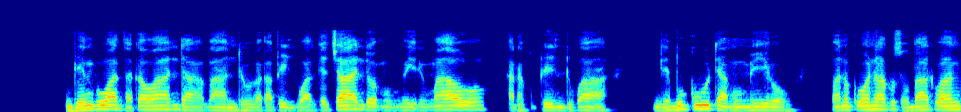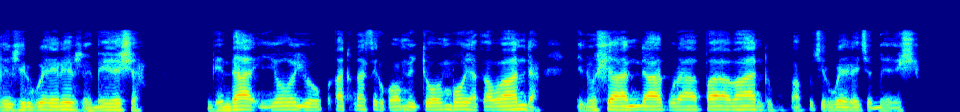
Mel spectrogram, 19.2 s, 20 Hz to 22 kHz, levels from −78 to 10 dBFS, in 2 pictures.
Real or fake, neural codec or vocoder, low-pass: fake; codec, 16 kHz, 2 kbps, FreqCodec, larger model; 7.2 kHz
